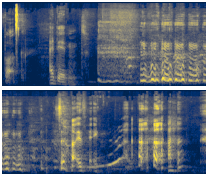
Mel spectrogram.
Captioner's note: laughter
